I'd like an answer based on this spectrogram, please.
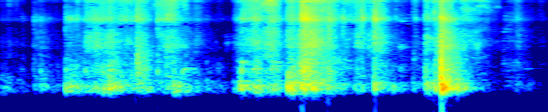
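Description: A blade slitting the tape on a cardboard box and the flaps being pulled open, heard as bursts of scraping and rustling, with one sharp knock near the end.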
